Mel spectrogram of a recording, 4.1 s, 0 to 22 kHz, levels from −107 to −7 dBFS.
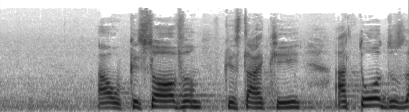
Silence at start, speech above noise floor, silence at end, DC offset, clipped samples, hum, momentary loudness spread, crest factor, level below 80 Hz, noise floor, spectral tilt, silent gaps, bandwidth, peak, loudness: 0.3 s; 25 dB; 0 s; under 0.1%; under 0.1%; none; 8 LU; 16 dB; -60 dBFS; -45 dBFS; -6 dB/octave; none; 15 kHz; -4 dBFS; -21 LUFS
